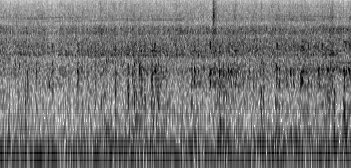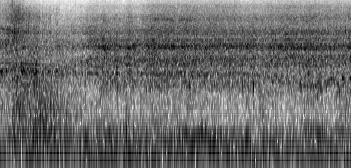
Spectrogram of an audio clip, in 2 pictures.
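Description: Steady, loud wind rushing over a GoPro action camera's microphone on a hang glider in flight, heavy in the low rumble.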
